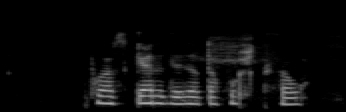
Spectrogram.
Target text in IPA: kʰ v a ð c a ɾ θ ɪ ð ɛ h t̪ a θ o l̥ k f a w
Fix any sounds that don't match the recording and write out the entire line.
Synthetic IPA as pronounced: kʰ v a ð c ɛ ɾ ð ɪ θ ɛ h t̪ a f o l̥ k θ a w

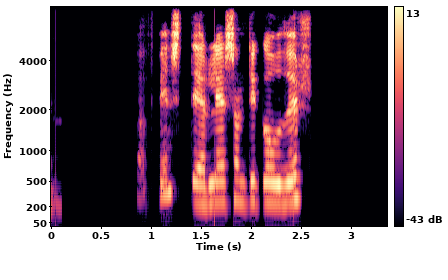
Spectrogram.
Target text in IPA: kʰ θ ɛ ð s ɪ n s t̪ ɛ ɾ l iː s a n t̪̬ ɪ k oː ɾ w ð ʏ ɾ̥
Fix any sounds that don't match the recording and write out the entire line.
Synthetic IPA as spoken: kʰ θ a ð f ɪ n s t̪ ɛ ɾ l ɛː s a n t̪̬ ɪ k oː w ð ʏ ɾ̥

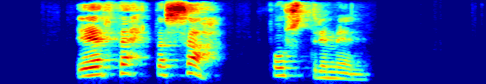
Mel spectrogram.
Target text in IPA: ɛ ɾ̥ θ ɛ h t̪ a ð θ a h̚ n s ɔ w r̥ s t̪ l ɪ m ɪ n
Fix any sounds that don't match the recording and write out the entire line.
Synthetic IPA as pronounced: ɛ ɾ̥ θ ɛ h t̪ a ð s a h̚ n f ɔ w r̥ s t̪ ɾ ɪ m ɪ n

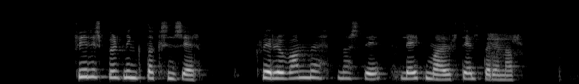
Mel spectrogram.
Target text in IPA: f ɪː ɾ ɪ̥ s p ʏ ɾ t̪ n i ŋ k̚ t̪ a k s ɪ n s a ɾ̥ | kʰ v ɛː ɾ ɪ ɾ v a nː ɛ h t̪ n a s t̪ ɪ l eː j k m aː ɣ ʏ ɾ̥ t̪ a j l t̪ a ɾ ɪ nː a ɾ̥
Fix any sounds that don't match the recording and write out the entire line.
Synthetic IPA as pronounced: f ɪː ɾ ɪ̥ s p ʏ ɾ t̪ n i ŋ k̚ t̪ a k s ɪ n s ɛ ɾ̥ | kʰ v ɛː ɾ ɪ ɾ v a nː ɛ h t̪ n a s t̪ ɪ l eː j k m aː ð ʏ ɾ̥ t̪ e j l t̪ a ɾ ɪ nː a ɾ̥

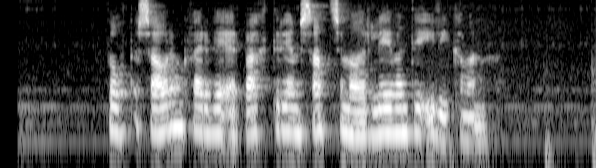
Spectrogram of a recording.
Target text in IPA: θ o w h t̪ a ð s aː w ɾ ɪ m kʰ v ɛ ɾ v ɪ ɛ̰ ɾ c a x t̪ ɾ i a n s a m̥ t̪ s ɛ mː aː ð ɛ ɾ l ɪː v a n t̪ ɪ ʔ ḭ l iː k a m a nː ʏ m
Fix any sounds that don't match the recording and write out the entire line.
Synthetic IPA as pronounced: θ o w h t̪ a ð s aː w ɾ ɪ m kʰ v ɛ ɾ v ɪ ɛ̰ ɾ p a x t̪ ɾ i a n s a m̥ t̪ s ɛ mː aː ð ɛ ɾ l ɪː v a n t̪ ɪ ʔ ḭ l iː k a m a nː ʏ m

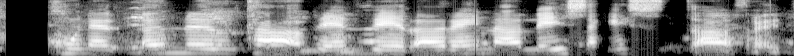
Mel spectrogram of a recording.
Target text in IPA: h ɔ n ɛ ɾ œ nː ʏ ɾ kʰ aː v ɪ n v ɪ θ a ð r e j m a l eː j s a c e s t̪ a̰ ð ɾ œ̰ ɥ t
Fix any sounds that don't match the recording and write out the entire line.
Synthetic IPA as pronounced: h u n ɛ ɾ œ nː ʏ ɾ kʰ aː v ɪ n v ɪ ð a ð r e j n a l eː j s a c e s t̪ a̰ θ ɾ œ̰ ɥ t

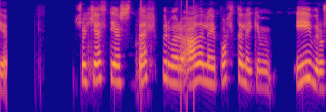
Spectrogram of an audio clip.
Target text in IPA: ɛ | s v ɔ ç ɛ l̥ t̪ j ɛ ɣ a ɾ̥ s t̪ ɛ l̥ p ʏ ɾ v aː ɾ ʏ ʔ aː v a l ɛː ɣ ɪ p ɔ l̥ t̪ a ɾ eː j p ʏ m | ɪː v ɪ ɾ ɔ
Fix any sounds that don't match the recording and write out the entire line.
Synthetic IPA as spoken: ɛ | s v ɔ ç ɛ l̥ t̪ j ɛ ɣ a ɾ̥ s t̪ ɛ l̥ p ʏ ɾ v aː ɾ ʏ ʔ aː ð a l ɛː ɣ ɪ p ɔ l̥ t̪ a l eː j c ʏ m | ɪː v ɪ ɾ ɔ

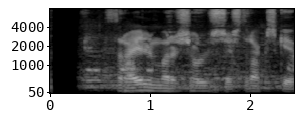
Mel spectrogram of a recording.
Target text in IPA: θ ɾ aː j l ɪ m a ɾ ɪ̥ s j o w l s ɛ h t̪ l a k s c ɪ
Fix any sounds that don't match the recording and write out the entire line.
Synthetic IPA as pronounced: θ ɾ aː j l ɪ m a ɾ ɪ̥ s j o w l s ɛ s t̪ ɾ a k s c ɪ

